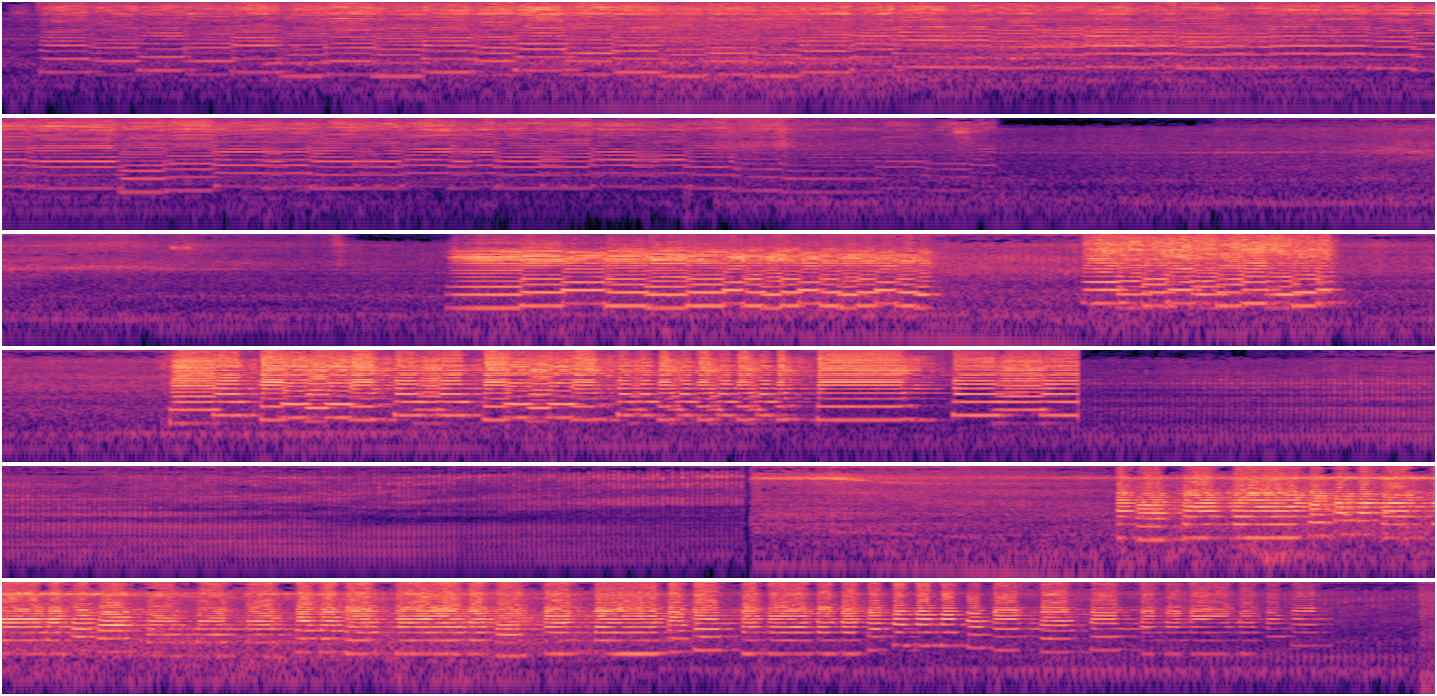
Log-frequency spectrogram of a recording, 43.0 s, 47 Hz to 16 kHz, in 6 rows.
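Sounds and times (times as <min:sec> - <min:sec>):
bus musical air horn: 0:00.0 - 0:12.3, 0:16.0 - 0:21.3, 0:22.2 - 0:27.0, 0:34.2 - 0:42.7
bus engine: 0:00.0 - 0:42.9
road traffic: 0:00.0 - 0:42.9.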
